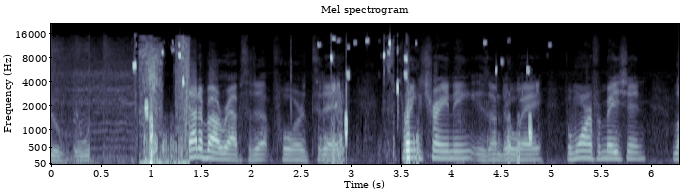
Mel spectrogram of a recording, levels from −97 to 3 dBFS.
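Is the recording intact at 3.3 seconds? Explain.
No. At 3.3 seconds the audio sits inside a stretch of DAB burbling that runs from about 2.67 to 3.68 s. Weak reception lets bit errors slip past the error correction, at a rate near one percent. Corrupted samples then put short blips of noise into individual sub-bands, and corrupted scale factors make sub-bands leap in level for up to a frame. The result is a burbling, bubbly disturbance over the sound.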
